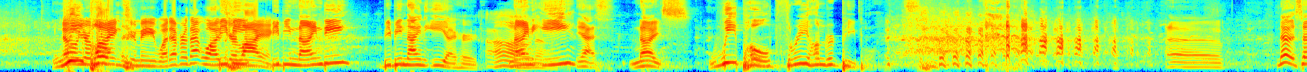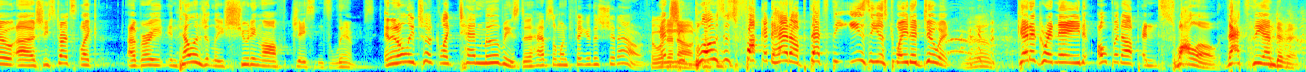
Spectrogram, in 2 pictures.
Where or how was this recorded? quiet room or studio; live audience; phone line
live audience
